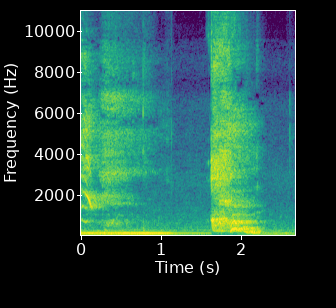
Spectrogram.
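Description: A single loud, harsh cough close to the microphone, breaking through a steady low hum of background noise.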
